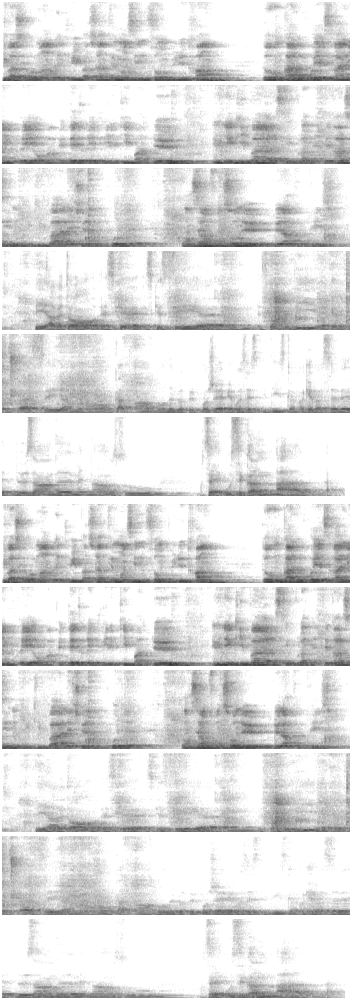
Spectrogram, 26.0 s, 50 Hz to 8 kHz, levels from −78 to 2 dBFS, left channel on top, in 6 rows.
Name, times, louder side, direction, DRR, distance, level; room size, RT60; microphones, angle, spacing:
voice 1, 0.0-2.6 3.2-6.6 7.0-10.3 10.9-12.8, right 1 dB, 55° right, -1 dB, 0.8 m, -27 dB
sound 1, 6.4-19.3, equal, 25° left, 0.9 m, -46 dB
voice 2, 13.2-23.6 24.3-25.8, left 1 dB, 55° left, 4 dB, 0.4 m, -34 dB
4.3 x 2.1 x 2.8 m, 1.0 s
head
